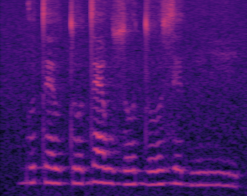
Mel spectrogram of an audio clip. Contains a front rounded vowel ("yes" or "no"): no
